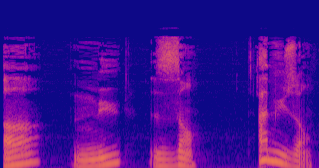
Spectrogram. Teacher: Final T not pronounced. You've got only one S here between the vowels, so it's really this Z sound. Amusant. Amusant.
